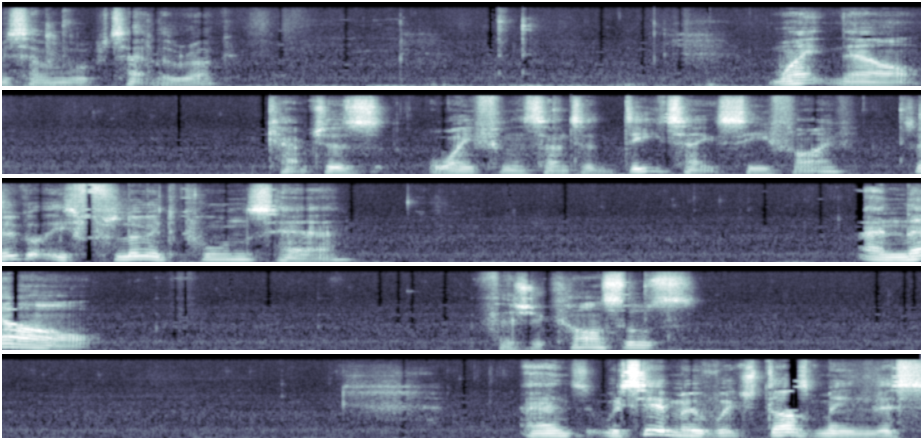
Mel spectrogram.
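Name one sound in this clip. A man talks calmly into a microphone, in bursts with pauses.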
